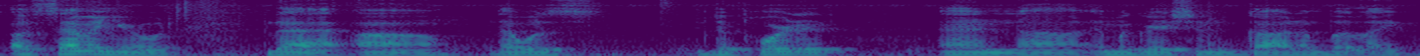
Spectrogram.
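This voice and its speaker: A man's voice: medium pitch, flat delivery, unhurried. Echoey young man in casual podcast chat. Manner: informal, swearing, hesitant phrasing. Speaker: podcast host. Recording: echoey room, faint background noise.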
